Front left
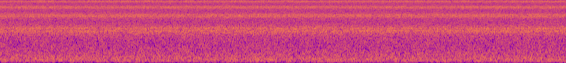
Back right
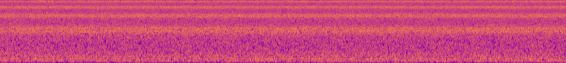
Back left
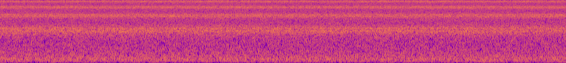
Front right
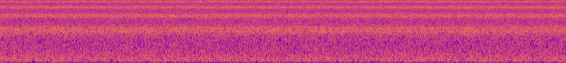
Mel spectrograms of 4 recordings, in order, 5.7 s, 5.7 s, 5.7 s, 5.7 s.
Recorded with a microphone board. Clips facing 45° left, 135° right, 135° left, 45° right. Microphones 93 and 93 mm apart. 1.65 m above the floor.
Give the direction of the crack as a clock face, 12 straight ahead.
I don't hear a crack.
